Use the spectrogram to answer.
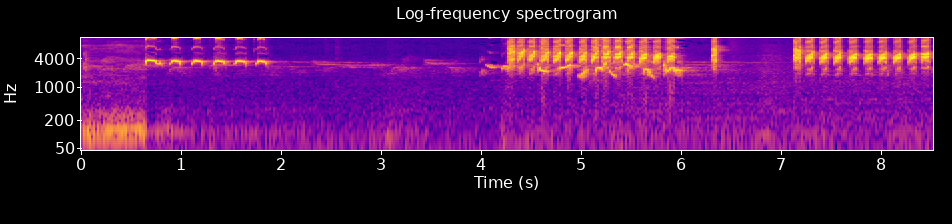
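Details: A female Chinese hwamei calls to excite a male. A run of six clear whistles gives way to harsh, buzzy, rapidly repeated rasping notes in long rattling bursts.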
